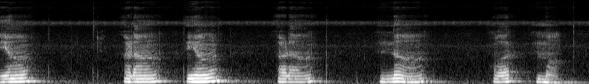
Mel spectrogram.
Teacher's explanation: वर्णमाला के प्रत्येक वर्ग के 5वें अक्षर जो आपके आते हैं या, अड़ा, या, अड़ा, ना और मा, ये आपके नासिक्य व्यंजन कहलाते हैं और इन्हीं को नासिक्य वर्ण कहा जाता है। इन वर्णों को बोलते समय नाक और मुख दोनों का प्रयोग किया जाता है।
